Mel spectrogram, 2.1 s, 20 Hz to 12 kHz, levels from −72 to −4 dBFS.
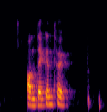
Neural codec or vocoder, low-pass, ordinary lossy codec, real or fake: none; 7.2 kHz; Opus, 24 kbps; real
